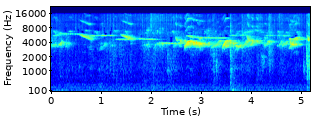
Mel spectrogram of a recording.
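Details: Russian yellow and Timbrado canaries in happy song with other birds: high whistled slurs and rapid chirps building in loudness, overlapping warbled phrases throughout.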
